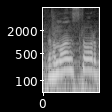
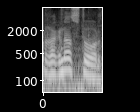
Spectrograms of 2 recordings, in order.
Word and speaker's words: Rganostor: घमोन स्टोर बोलते हैं। घमोन स्टोर और जो लिखा हुआ आ रहा था वो रगना स्टोर था।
